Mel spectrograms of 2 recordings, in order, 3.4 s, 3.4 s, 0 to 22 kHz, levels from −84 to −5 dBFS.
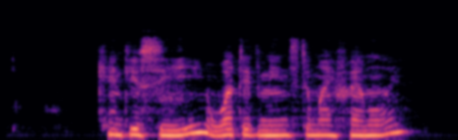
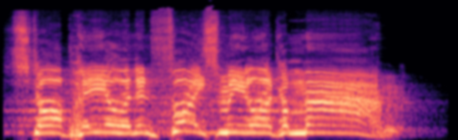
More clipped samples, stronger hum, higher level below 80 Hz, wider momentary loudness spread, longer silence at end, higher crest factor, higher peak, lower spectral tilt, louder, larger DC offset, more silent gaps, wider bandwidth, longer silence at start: neither; neither; second, -60 dBFS vs -48 dBFS; about the same, 6 LU vs 5 LU; about the same, 0.4 s vs 0.4 s; about the same, 14 dB vs 14 dB; second, -14 dBFS vs 0 dBFS; first, -7 dB/octave vs -4.5 dB/octave; second, -28 LUFS vs -12 LUFS; neither; neither; second, 7.4 kHz vs 18 kHz; first, 0.75 s vs 0.1 s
